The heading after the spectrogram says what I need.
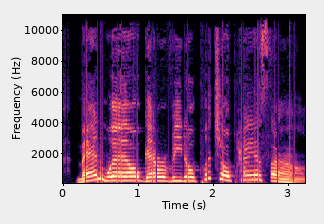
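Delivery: high, lisping, twangy preacher voice. Recalling a man from their childhood church, doing a lisping, twangy pastor impression. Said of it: "That's actually a very good impersonation".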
